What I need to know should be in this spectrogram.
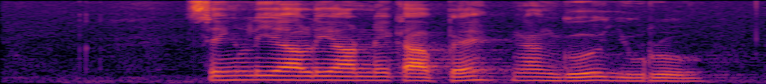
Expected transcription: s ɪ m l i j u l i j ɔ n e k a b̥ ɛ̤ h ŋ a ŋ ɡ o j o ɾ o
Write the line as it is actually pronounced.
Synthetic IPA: s ɪ ŋ l i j ɔ l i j ɔ n e k a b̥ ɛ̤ h ŋ a ŋ ɡ o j u ɾ o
